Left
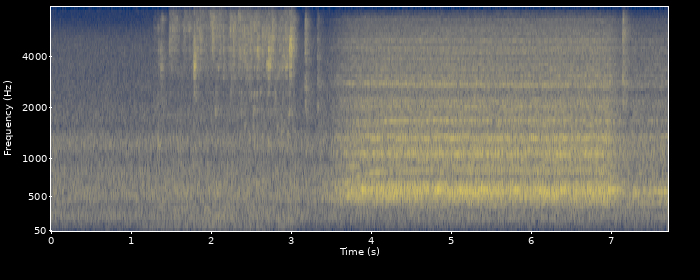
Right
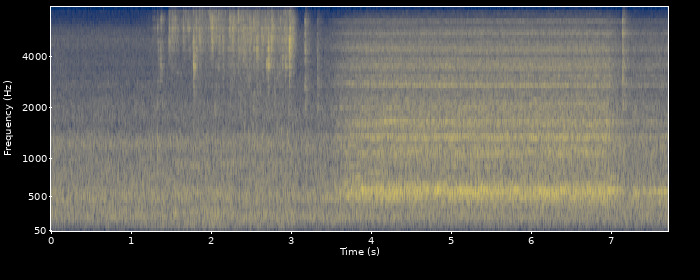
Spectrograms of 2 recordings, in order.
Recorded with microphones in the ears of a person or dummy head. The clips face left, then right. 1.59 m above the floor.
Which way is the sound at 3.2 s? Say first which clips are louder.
Even; 15° right (ahead or behind).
